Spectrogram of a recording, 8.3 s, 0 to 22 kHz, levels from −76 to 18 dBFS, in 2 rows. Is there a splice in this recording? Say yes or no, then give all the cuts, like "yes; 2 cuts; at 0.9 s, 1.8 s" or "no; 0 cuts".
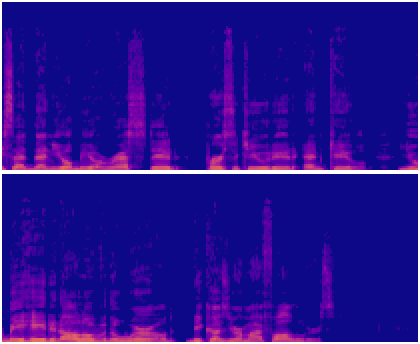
no; 0 cuts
